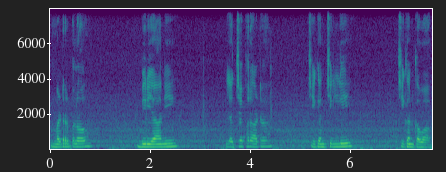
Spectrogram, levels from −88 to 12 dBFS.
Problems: constant background noise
